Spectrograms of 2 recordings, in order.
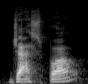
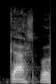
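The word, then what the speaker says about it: Gaspar: Again, this is who they call gas Jasper. It's spelled as with a G, but Gasper, who was one of the three wise men from Persia, excuse me.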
